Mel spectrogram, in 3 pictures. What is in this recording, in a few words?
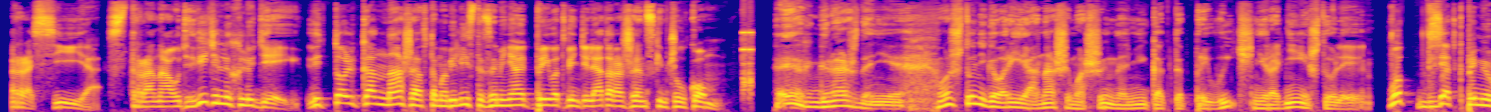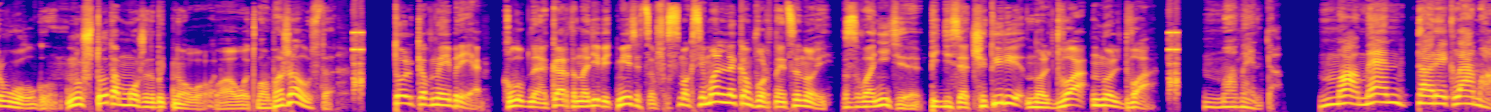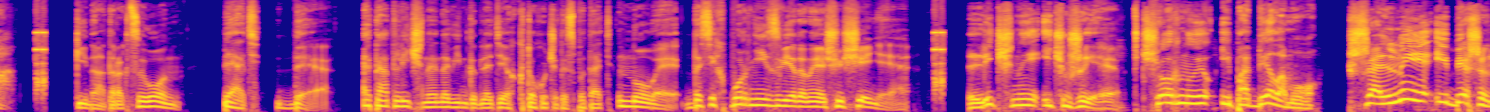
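Russian characters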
